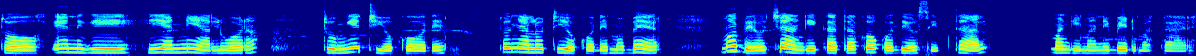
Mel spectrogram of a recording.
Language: Luo (Kenya and Tanzania)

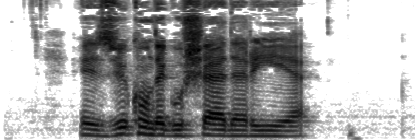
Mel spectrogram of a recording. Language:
Ligurian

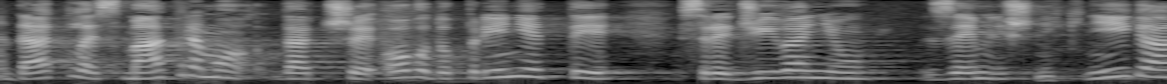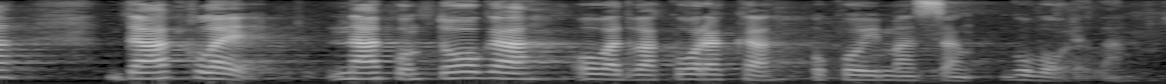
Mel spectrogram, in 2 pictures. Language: Croatian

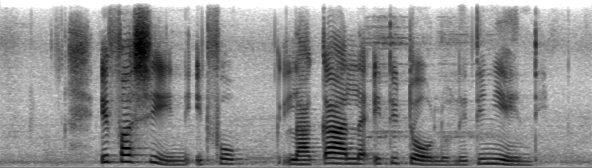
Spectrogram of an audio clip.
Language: Swati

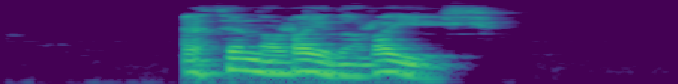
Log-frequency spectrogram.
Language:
Kabyle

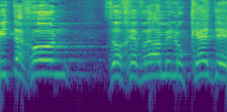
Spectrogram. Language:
Hebrew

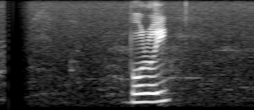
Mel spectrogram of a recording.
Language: Bangla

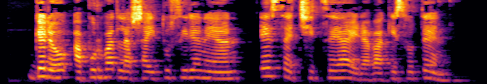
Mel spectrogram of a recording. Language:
Basque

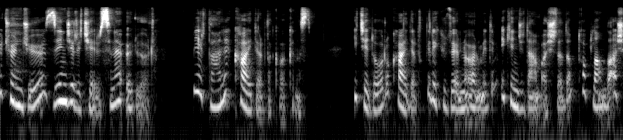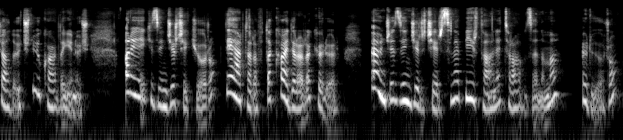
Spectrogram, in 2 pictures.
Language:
Turkish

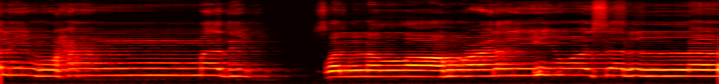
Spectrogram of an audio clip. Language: Arabic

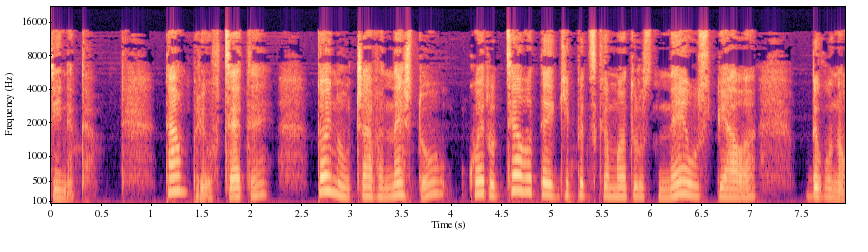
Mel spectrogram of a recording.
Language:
Bulgarian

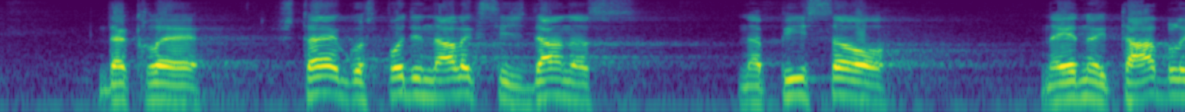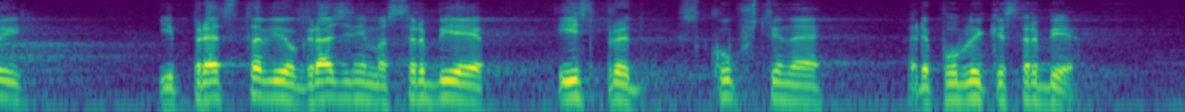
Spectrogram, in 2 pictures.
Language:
Serbian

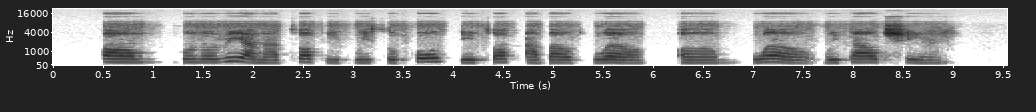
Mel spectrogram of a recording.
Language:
Nigerian Pidgin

